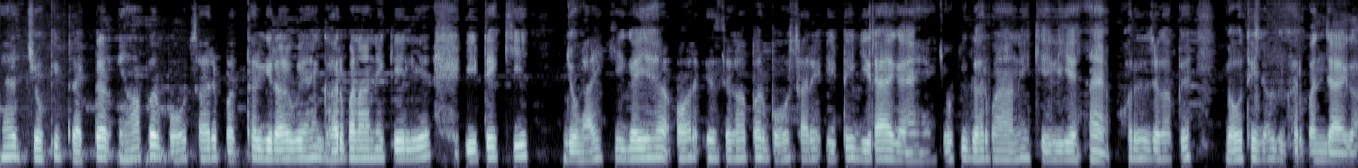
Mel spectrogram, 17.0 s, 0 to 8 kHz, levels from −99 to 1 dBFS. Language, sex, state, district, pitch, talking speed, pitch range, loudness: Hindi, male, Bihar, Supaul, 125 Hz, 165 wpm, 115-130 Hz, -25 LUFS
